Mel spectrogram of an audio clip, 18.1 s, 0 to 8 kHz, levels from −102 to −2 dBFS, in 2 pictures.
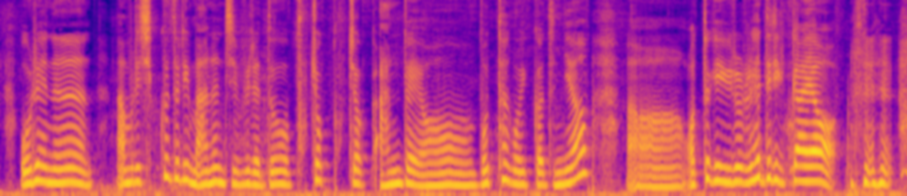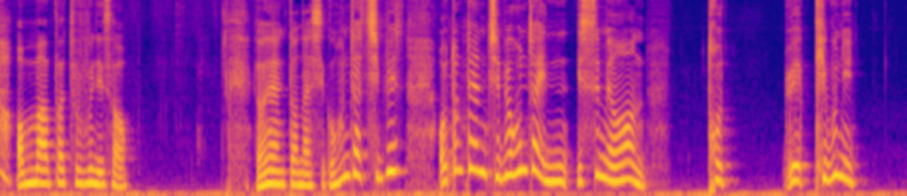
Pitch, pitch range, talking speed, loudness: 210 Hz, 190-245 Hz, 260 characters per minute, -14 LUFS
